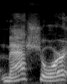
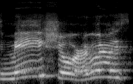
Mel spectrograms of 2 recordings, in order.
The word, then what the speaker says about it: Mashore: And it's Mashore, and she is a author and a coach, and just recently released a new book.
